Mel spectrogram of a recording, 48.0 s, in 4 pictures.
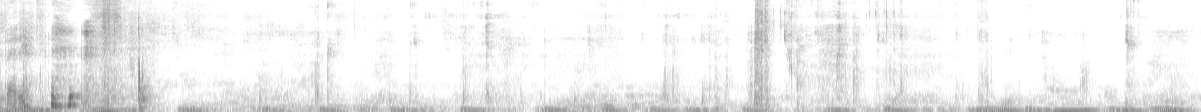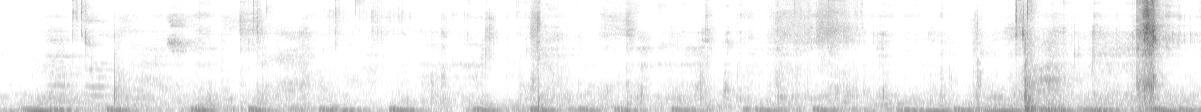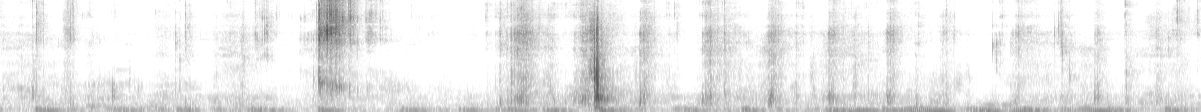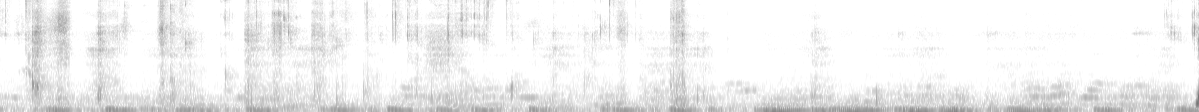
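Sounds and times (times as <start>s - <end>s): sharp chewing crunches: 25.9s - 27.9s, 28.9s - 43.1s.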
